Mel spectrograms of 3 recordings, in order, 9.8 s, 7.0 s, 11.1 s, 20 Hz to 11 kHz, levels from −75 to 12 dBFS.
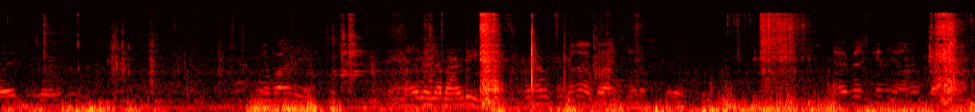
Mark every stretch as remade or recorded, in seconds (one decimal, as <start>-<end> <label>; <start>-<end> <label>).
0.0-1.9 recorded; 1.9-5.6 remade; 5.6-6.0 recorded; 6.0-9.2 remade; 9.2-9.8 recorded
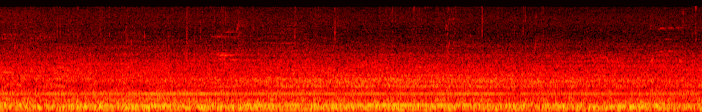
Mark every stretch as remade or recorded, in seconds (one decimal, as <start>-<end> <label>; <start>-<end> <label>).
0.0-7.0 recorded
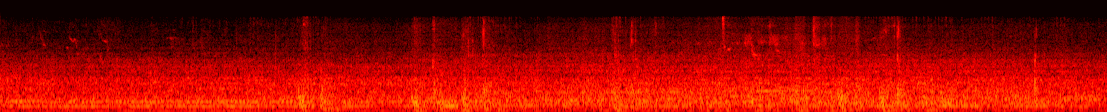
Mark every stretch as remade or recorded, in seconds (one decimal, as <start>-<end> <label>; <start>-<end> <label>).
0.0-3.3 recorded; 3.3-4.6 remade; 4.6-5.4 recorded; 5.4-6.1 remade; 6.1-6.8 recorded; 6.8-8.6 remade; 8.6-11.1 recorded

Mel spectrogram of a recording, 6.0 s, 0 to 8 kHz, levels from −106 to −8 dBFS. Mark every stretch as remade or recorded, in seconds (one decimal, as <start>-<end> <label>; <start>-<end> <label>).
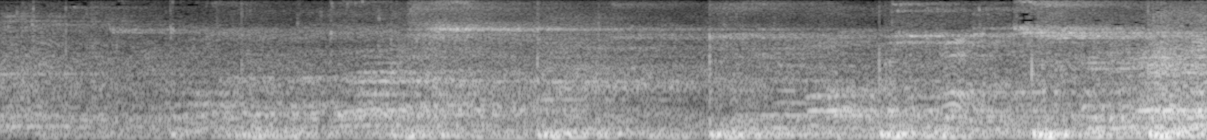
0.0-2.0 recorded; 2.0-4.2 remade; 4.2-6.0 recorded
